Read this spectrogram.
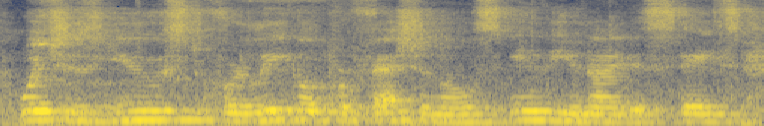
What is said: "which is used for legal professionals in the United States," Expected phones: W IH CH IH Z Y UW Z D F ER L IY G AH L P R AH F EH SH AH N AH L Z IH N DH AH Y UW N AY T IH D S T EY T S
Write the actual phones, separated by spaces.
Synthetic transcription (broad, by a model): W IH CH IH Z Y UW Z D F ER L IY G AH L P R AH F EH SH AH N L Z IH N DH AH Y UW N AY T IH D S T EY T S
